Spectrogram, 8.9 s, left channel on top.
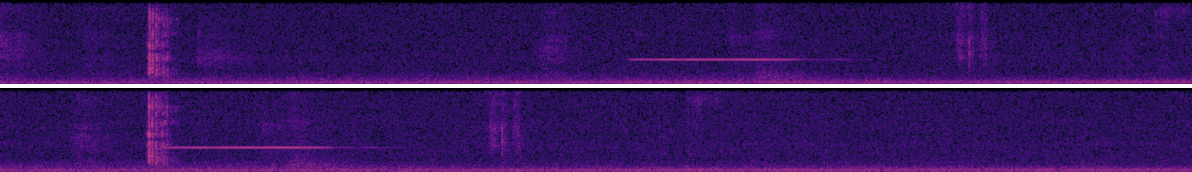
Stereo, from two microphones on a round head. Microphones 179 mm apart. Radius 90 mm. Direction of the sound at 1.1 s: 30° right (ahead or behind).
